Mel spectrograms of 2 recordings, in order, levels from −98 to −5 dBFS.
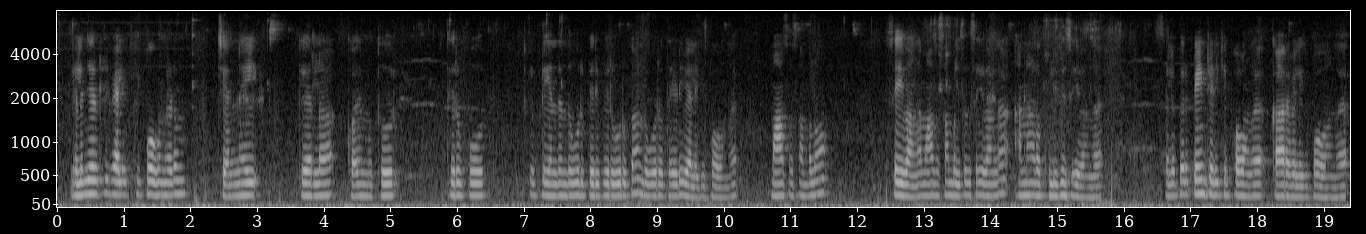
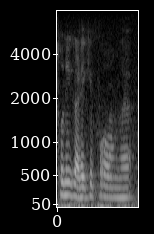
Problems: background sounds at intervals, low volume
